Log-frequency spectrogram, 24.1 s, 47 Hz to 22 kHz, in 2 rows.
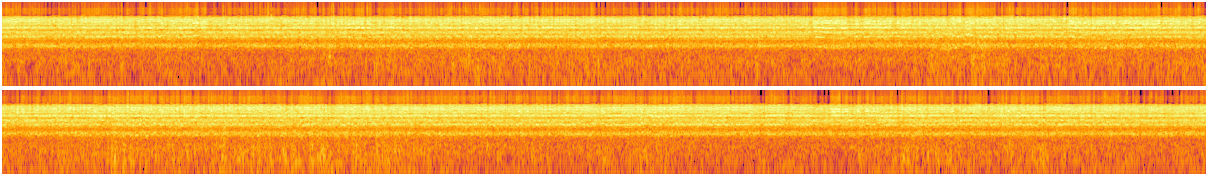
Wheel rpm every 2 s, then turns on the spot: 230, 230, 230, 230, 230, 230, 230, 230, 240, 230, 240, 230.
none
